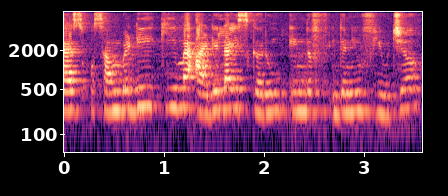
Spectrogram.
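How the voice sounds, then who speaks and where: A woman speaks with a fairly high pitch. Noticeable background noise and audible room echo fill the recording. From Tripura, northeast India. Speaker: beauty pageant winner. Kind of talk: interview testimony.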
